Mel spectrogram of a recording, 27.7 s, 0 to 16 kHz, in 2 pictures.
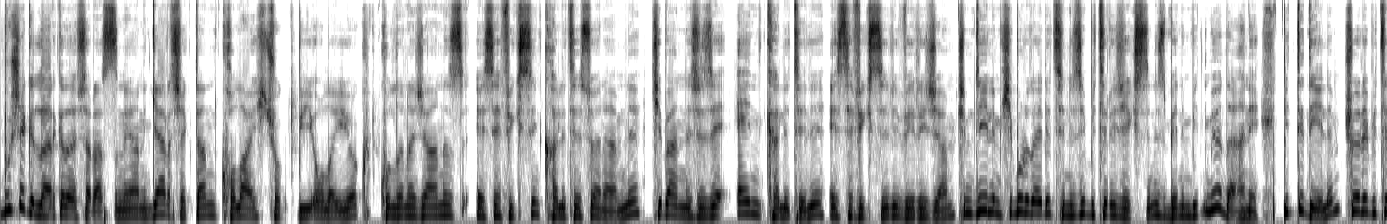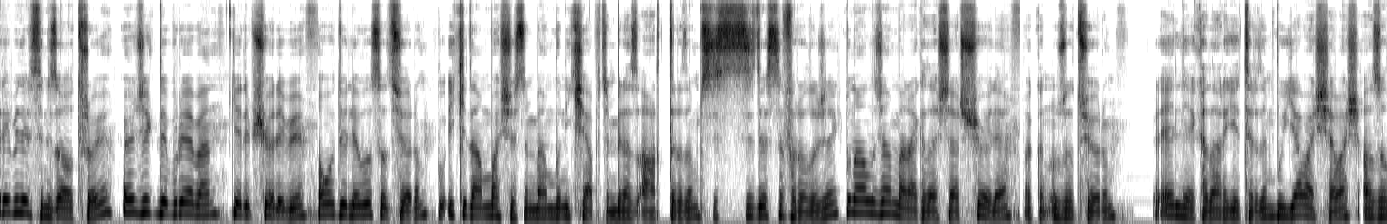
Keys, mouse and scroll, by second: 0.0 b, 3.8 typing, 9.7 scroll down 1, 9.8-10.9 scroll up 1, 10.9-12.2 scroll down 1.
